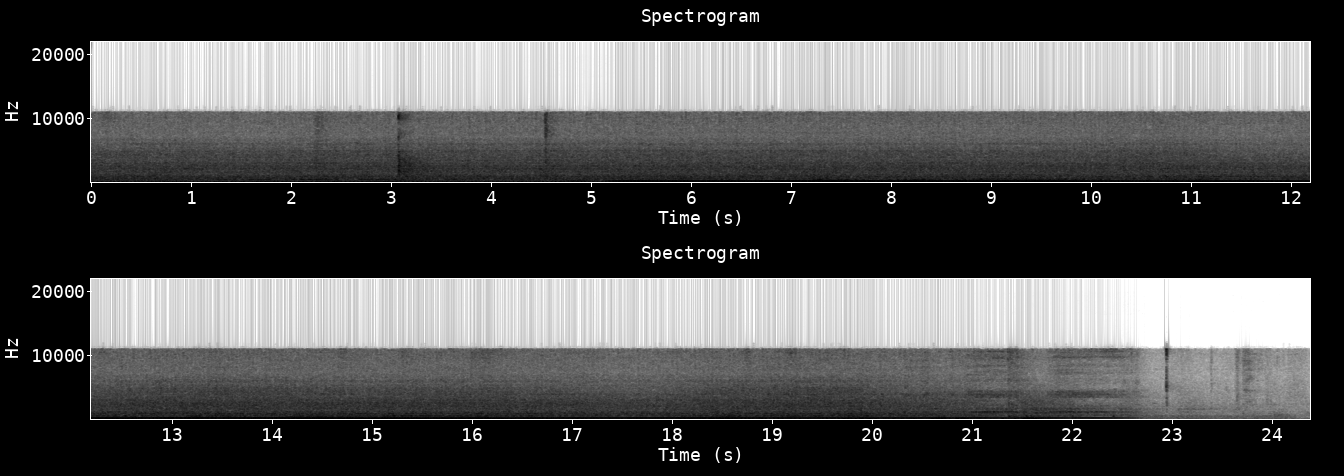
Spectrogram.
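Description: A Toyota engine idles with a steady low drone and a sustained hum, then stalls after brake cleaner is sprayed into it, and the sound cuts out abruptly at the end.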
